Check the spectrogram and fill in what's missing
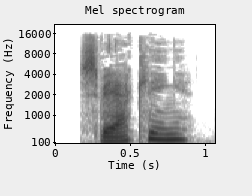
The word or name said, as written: sværdklinge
